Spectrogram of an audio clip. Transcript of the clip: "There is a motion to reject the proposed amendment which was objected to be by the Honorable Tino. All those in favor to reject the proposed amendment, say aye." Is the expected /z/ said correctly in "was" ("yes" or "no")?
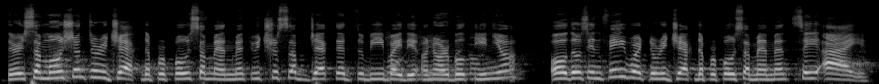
no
